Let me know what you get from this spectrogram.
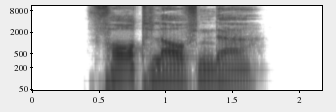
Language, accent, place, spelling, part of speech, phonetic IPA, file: German, Germany, Berlin, fortlaufender, adjective, [ˈfɔʁtˌlaʊ̯fn̩dɐ], De-fortlaufender.ogg
- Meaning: inflection of fortlaufend: 1. strong/mixed nominative masculine singular 2. strong genitive/dative feminine singular 3. strong genitive plural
